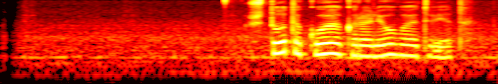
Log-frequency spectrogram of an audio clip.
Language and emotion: Russian, neutral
